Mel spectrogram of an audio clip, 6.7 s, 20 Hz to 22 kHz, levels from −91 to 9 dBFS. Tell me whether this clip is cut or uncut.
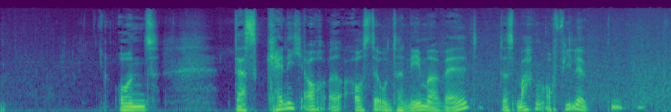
uncut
